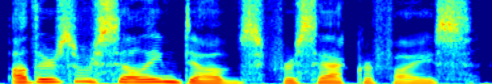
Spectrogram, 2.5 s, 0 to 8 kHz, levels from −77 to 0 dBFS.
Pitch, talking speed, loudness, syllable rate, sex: 210 Hz, 145 wpm, -16 LUFS, 5.7 syllables/s, female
